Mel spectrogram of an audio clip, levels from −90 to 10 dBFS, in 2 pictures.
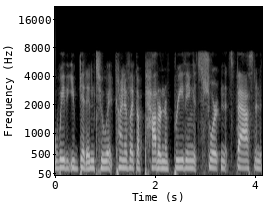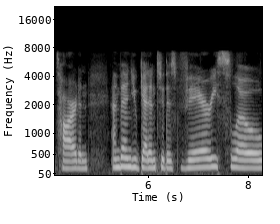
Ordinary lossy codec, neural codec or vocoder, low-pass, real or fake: AAC, 48 kbps; none; 7.2 kHz; real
